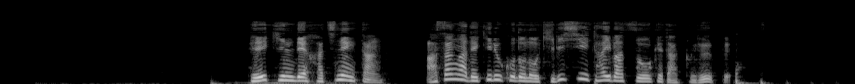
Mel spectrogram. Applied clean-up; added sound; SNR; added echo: neural mask model DeepFilterNet 3.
